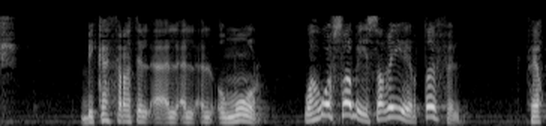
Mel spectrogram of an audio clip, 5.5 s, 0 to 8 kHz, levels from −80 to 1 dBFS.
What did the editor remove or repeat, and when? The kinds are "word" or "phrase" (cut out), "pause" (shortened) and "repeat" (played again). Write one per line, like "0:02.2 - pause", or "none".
none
